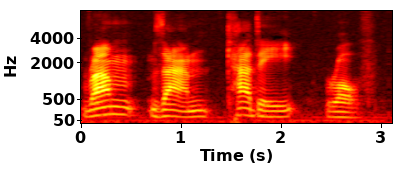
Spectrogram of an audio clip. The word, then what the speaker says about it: Ramzan Kadyrov: Ramzan Gadyarov. I assume that's Russian? – Hang on, Ramzan Gadyarov. – How would you spell it? – Ramzan Kadyrov.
